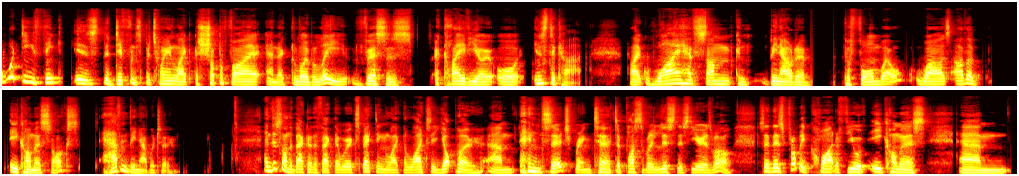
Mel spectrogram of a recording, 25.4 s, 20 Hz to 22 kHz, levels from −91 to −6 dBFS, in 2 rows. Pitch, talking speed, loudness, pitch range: 135 Hz, 175 wpm, -16 LUFS, 125-150 Hz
